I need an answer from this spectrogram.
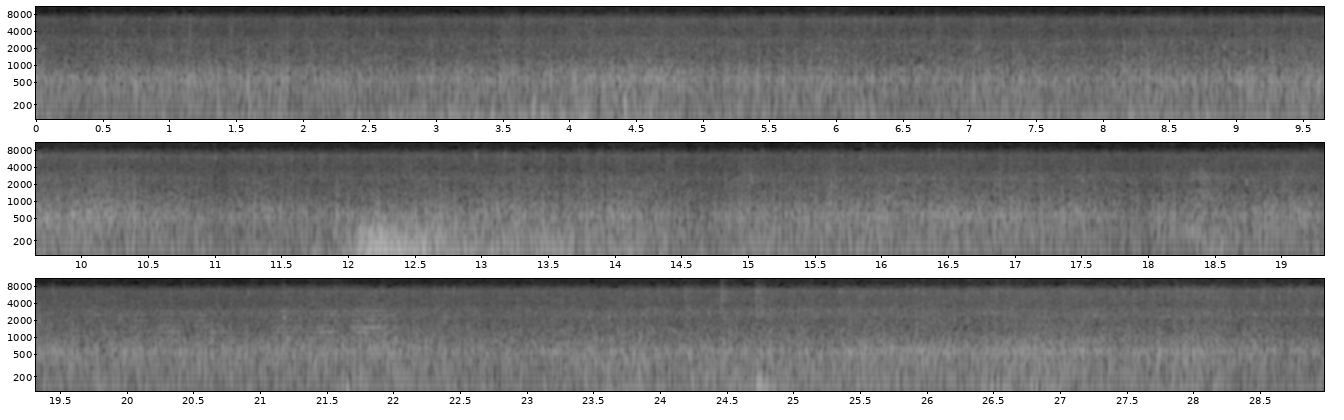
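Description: Heavy rain pouring onto a wet street, a steady hiss. About twelve seconds in, a short low rumble of thunder rises above it.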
